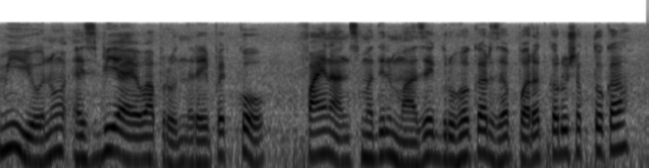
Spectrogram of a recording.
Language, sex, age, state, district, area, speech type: Marathi, male, 18-30, Maharashtra, Mumbai Suburban, urban, read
